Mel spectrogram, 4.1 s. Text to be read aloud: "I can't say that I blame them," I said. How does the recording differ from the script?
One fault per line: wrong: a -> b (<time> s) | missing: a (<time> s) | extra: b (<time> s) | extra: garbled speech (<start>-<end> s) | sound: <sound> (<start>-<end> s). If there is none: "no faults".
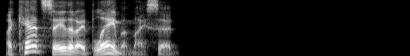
wrong: them -> him (1.2 s)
